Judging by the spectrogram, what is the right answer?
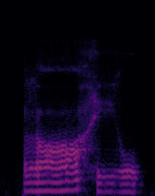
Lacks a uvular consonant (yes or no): yes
